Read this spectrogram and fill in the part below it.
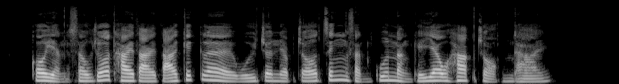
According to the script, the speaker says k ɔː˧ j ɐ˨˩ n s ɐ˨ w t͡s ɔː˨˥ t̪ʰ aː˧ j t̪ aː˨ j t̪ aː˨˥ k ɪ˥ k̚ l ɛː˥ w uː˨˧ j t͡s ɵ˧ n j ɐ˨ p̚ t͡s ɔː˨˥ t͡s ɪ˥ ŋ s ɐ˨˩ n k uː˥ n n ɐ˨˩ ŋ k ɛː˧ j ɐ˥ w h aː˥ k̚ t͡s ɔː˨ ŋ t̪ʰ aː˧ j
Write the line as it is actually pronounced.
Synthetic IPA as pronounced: k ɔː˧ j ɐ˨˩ n s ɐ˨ w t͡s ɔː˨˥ t̪ʰ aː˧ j t̪ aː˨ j t̪ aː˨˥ k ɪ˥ k̚ l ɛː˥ w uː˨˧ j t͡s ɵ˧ n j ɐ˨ p̚ t͡s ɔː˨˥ t͡s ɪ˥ ŋ s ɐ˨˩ n k uː˥ n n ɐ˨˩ ŋ k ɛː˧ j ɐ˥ w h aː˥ k̚ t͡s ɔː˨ ŋ t̪ʰ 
